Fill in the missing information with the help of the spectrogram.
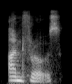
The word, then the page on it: unfroze: Indian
